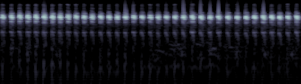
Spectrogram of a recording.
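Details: Javan cochoa singing fast and tightly, meant for tutoring competition songbirds: a rapid stream of clipped, high, evenly pitched notes, roughly eight each second, running continuously.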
